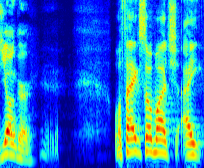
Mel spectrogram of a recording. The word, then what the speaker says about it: Junger: say it younger Jer how do you say it younger J NR but it's younger well thanks so much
